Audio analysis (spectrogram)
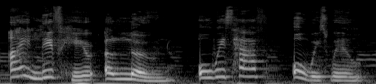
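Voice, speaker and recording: A woman's voice: on the high side, very animated, takes it slowly, darkish tone, soft background music, voice pushed up, heavily acted. A woman voicing a grumpy, stubborn, solitary little boy in a storybook, declaiming emphatically. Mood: stubborn, proud.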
